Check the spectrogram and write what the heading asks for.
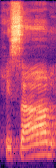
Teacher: حساب یہاں پر با میں قلقلہ کریں گے وقف کی صورت میں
